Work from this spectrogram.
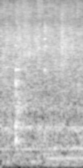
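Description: Milkfish (bangus) frying in a pan, a steady, close hiss and sizzle of hot oil filling the short moment without talk.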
